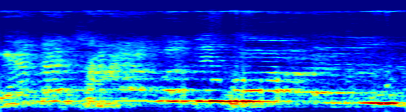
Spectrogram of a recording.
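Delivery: high, slow, shrieking witch voice; little witch. Acted. Little witch prophesying, a high slow shriek.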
